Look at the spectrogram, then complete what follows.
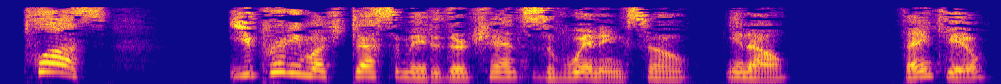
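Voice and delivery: put-on high, teasing girl's voice; grinning teen girl. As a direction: tease her with a twinkle.

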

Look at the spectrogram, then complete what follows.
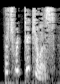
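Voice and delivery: high, loud hysterical outburst. A narrator's reading. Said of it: "a note of hysteria in her voice".

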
